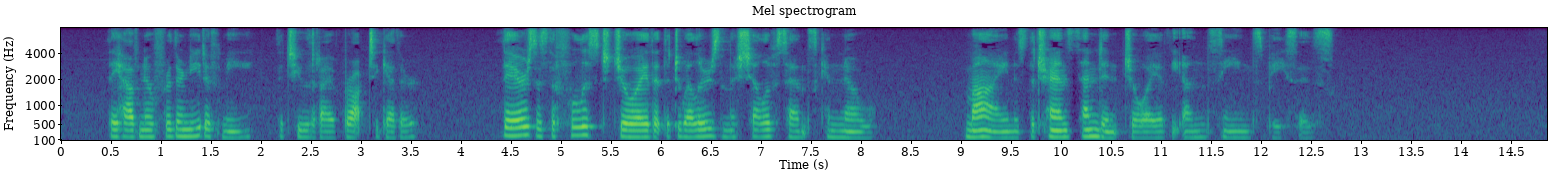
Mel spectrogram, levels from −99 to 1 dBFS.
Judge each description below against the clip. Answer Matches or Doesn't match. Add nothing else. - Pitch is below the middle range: Doesn't match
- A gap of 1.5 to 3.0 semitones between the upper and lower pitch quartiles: Matches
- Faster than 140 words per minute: Matches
